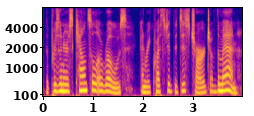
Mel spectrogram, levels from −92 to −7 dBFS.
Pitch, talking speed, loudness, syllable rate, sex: 210 Hz, 165 wpm, -15 LUFS, 5.5 syllables/s, female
